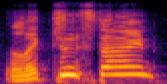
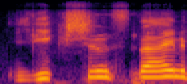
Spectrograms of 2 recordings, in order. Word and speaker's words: Liechtenstein: We went to Liechtenstein? – Yeah. – Liechtenstein, if you want to say it properly, I think.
